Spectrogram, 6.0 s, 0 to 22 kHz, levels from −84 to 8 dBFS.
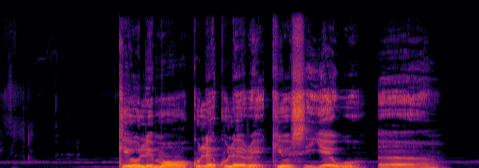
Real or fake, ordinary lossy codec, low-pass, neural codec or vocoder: real; none; 19.8 kHz; none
